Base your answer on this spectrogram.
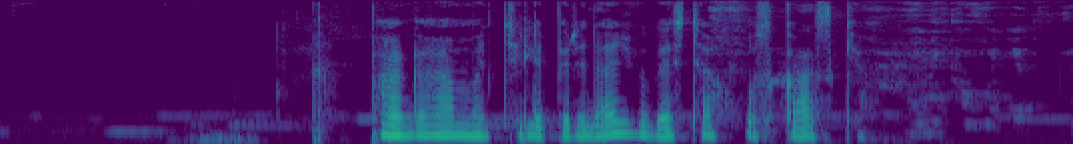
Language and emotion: Russian, neutral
